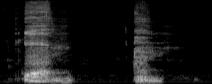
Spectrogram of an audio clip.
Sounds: Throat clearing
